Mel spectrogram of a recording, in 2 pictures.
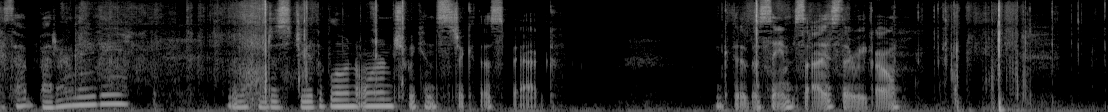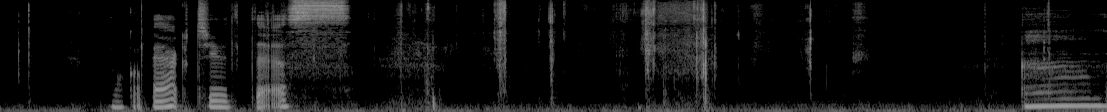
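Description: A sticker peels off its backing sheet.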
